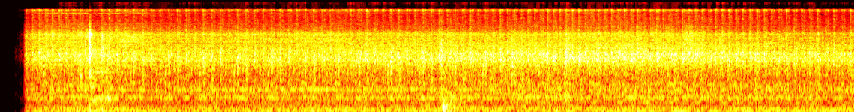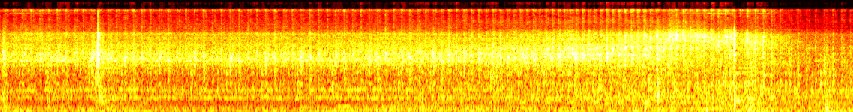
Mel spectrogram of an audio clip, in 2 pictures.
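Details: Car at idle shifting from park to reverse and drive: steady hiss broken by sharp single clunks as gears engage, from a worn front inner axle (CV) joint.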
